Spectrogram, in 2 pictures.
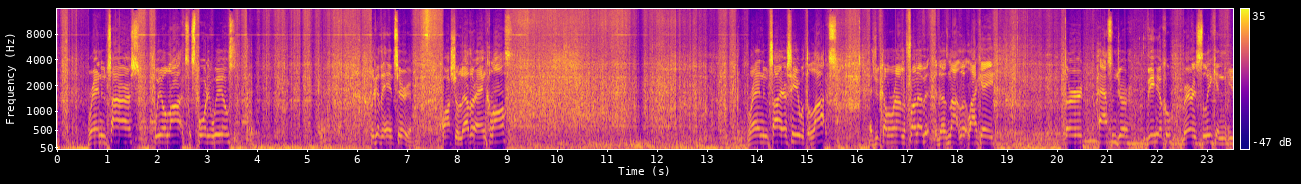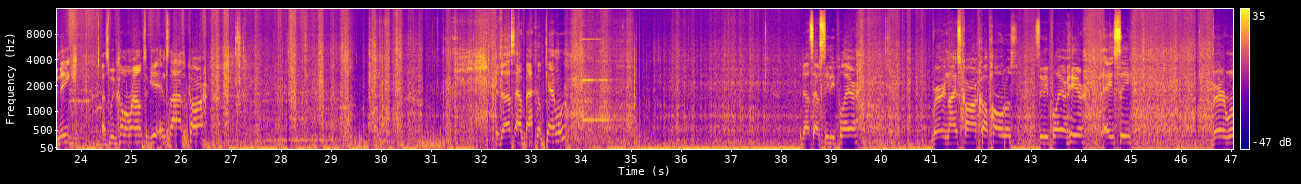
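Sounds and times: wind blowing across microphone: 0:00.0 - 0:47.0
voice: 0:00.6 - 0:03.7, 0:06.2 - 0:09.2, 0:13.8 - 0:15.6, 0:16.2 - 0:18.8, 0:20.1 - 0:26.6, 0:32.2 - 0:34.8, 0:38.4 - 0:39.6, 0:41.0 - 0:45.1, 0:46.6 - 0:47.0.

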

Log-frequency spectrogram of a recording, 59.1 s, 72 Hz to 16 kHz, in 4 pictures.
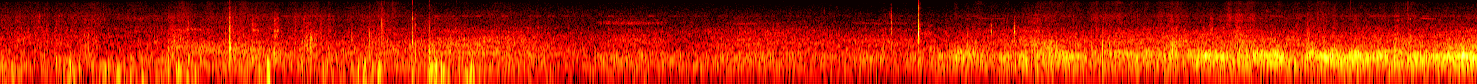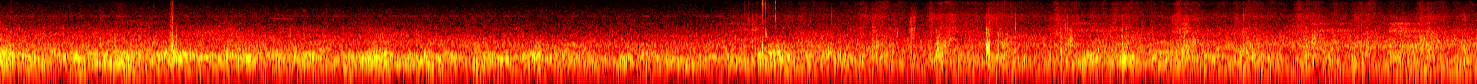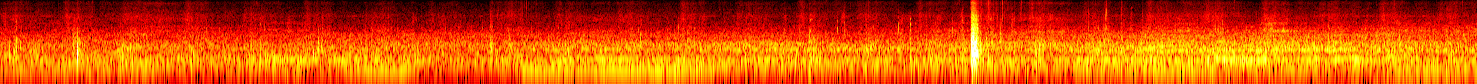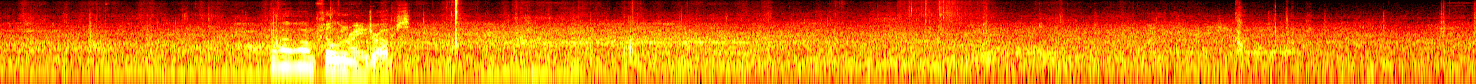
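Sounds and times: distant highway traffic: 0:00.0 - 0:59.0
low engine hum: 0:00.0 - 0:59.0.

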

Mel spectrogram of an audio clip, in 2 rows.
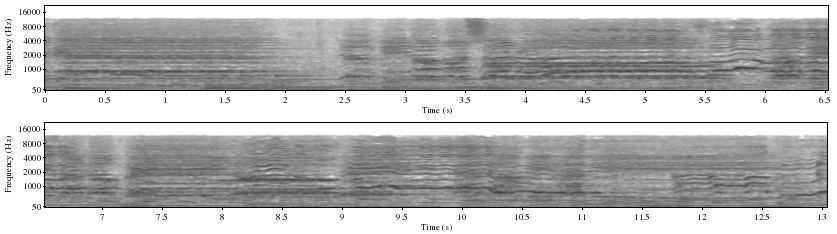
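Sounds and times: choir singing in harmony: 0:00.0 - 0:13.0.

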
